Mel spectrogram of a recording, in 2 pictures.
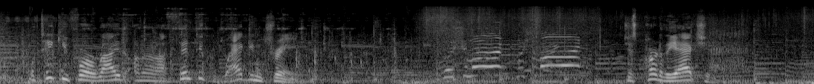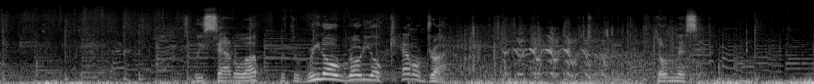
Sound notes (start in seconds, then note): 12.9 horse neighs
